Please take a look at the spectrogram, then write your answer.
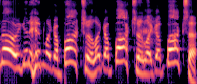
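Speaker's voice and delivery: very high, loud, thick put-on heavy Italian accent. Retelling what a man kept telling him to do, in a heavy italian accent. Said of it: "really heavy Italian accent".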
